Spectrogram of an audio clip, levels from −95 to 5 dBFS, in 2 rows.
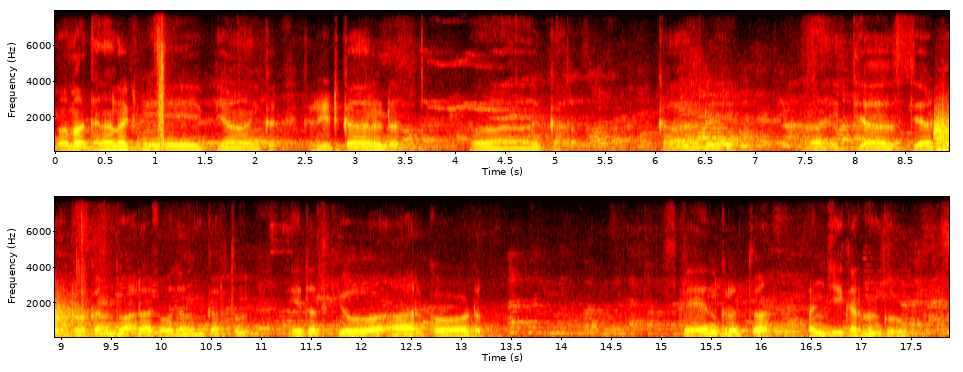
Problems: continuous background conversations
